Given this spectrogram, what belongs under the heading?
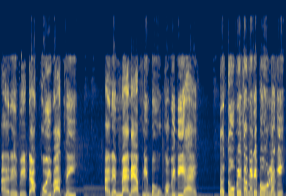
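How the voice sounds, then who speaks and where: Shrill fussy aunt. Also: female voice, animated, normal speed, a bit bright, faint music behind. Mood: coaxing. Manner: coaxing, flustered. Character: fussy middle-aged aunt, coaxing then anxious. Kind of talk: animated cartoon voice acting.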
